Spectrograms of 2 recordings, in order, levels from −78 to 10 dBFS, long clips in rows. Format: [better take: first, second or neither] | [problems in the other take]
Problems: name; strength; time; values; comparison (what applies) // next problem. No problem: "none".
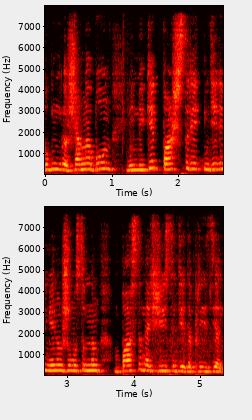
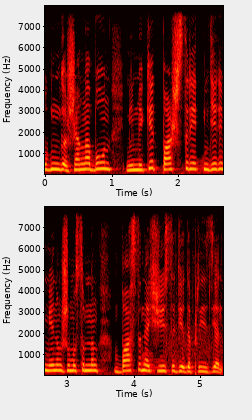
second | noise reduction (neural separator model SepFormer DNS4)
